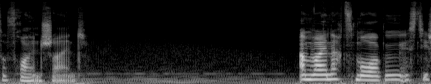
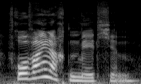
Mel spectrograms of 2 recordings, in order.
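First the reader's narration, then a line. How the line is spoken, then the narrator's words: Called out. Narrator (German): ruft er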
